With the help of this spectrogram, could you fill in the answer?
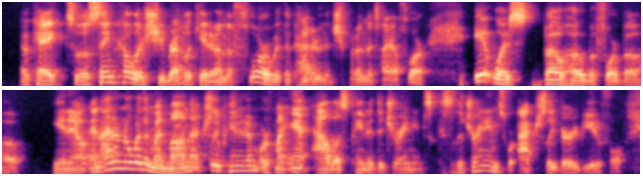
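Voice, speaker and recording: A man with a Midwestern accent at a very fast pace. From US Midwest, Michigan. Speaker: florist and floral design host. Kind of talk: live floral design demonstration. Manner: casual, chatty with many fillers; clipped vowels, shortens words.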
